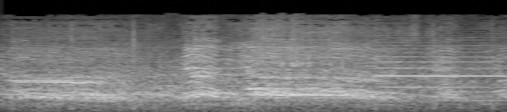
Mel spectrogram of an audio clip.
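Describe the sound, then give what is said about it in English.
Soccer fans at Lisbon airport cheer and chant as they welcome home Portugal's men's national team after it won the European Championship. A loud, dense crowd roar runs steadily through the whole clip, swelling slightly in the middle. “Soccer fans at the airport there in Lisbon welcoming home Portugal's men's national team.”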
